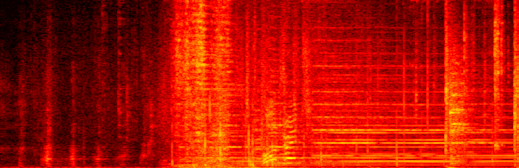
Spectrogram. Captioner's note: laughs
